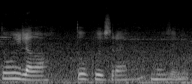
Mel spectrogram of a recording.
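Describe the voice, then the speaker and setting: Young woman sulking, short curt no's, mellow kinda high voice. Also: steady tone, normal speed, vocal fry, a little hiss or hum. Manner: curt and sulky, short refusals. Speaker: prank target. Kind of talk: casual conversation.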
